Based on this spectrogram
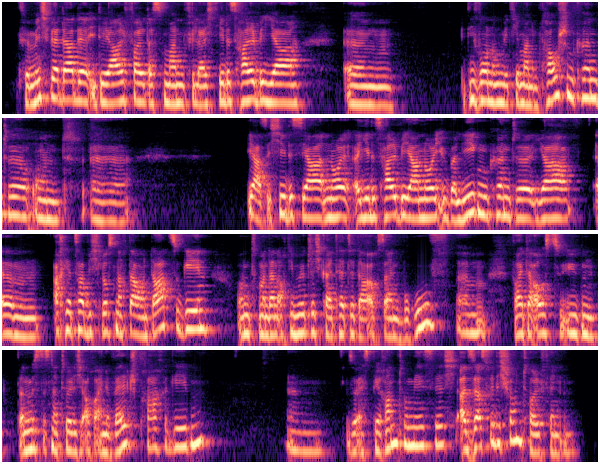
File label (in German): luxemburgisch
